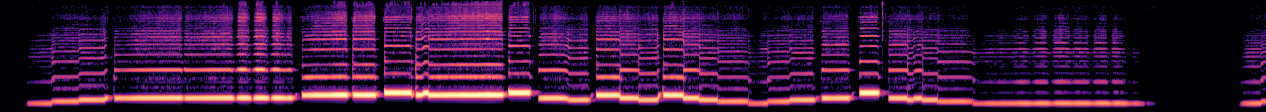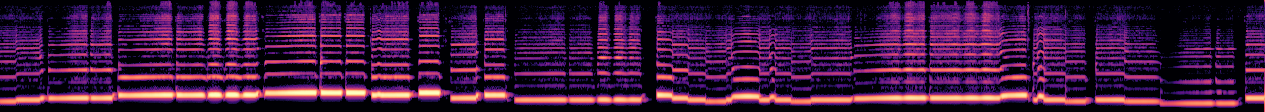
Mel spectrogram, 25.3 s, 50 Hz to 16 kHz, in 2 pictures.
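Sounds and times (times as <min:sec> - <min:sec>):
dry owl flute: 0:00.2 - 0:11.6, 0:12.4 - 0:25.3.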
